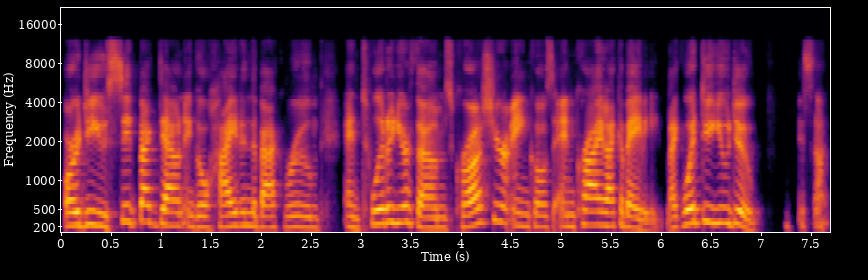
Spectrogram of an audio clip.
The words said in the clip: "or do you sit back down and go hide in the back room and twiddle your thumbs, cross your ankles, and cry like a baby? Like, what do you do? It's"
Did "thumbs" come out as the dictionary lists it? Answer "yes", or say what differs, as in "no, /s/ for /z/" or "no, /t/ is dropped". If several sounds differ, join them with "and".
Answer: yes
